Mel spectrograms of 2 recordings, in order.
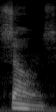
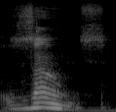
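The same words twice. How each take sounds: First: The word begins with an S sound. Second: The word begins with a Z sound. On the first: The speaker calls it right. "with an S" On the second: The speaker calls it wrong. "not with a Z, with an S. I just said it funny"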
